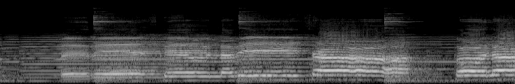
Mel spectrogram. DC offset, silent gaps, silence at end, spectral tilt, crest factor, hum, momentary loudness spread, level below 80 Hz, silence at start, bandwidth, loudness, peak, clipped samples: under 0.1%; none; 0 s; -3.5 dB/octave; 12 dB; none; 14 LU; -70 dBFS; 0 s; 12.5 kHz; -19 LUFS; -8 dBFS; under 0.1%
